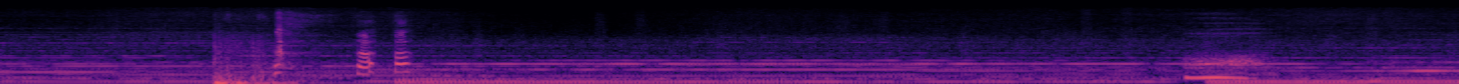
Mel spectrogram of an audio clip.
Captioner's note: sigh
